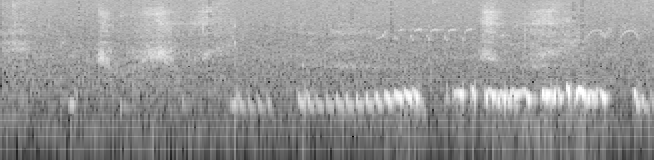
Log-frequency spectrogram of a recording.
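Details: Black grouse at a morning lek in Cairngorm National Park, Scotland, giving a low rolling bubbling coo in long trilled phrases that build in loudness, with softer hissing calls and faint background birds.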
